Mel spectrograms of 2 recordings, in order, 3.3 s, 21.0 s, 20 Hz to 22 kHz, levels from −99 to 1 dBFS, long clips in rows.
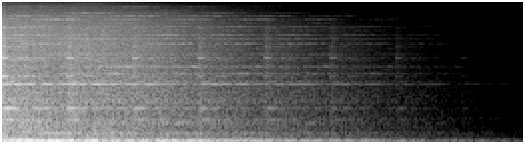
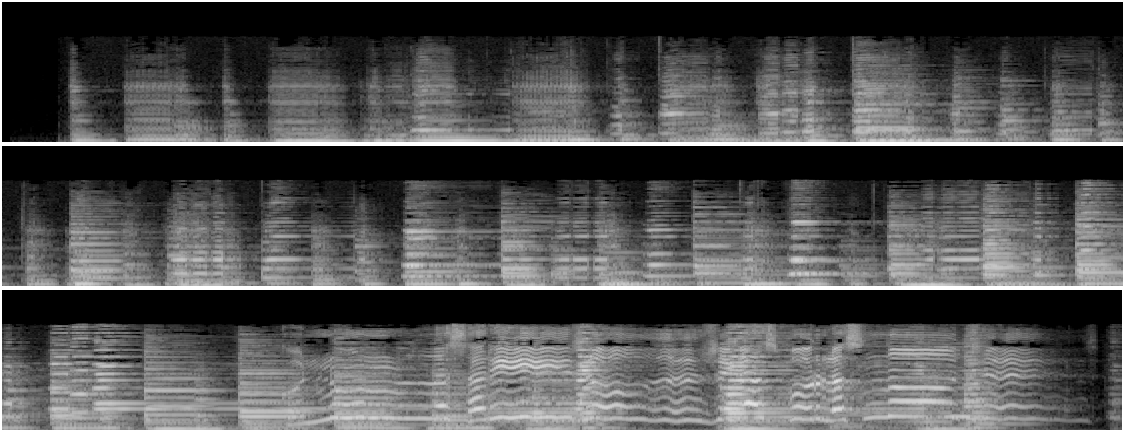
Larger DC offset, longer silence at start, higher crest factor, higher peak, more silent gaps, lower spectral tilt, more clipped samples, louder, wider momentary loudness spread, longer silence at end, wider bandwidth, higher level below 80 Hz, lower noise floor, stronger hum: second, under 0.1% vs 0.1%; second, 0 s vs 0.45 s; second, 16 dB vs 22 dB; about the same, 0 dBFS vs -2 dBFS; neither; about the same, -3.5 dB/octave vs -4 dB/octave; neither; first, -15 LUFS vs -22 LUFS; first, 23 LU vs 20 LU; first, 1.35 s vs 0 s; first, 19 kHz vs 8.4 kHz; first, -18 dBFS vs -34 dBFS; first, -63 dBFS vs -50 dBFS; neither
